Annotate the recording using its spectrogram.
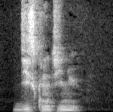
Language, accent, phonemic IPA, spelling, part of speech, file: French, France, /dis.kɔ̃.ti.ny/, discontinu, adjective, LL-Q150 (fra)-discontinu.wav
- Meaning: discontinuous, intermittent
